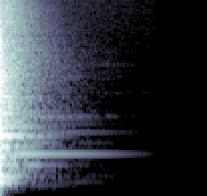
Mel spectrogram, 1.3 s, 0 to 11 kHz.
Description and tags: PPS13x3 SM7B VELO11RS
For each microphone choice there are eleven velocity layers. The loudest strike is also a rimshot. The microphones used were an AKG D202, an Audio Technica ATM250, an Audix D6, a Beyer Dynamic M201, an Electrovoice ND868, an Electrovoice RE20, a Josephson E22, a Lawson FET47, a Shure SM57 and a Shure SM7B. The final microphone was the Josephson C720, a remarkable microphone of which only twenty were made to mark the Josephson company's 20th anniversary. Placement of mic varied according to sensitivity and polar pattern. Preamps used were Amek throughout and all sources were recorded directly to Pro Tools through Frontier Design Group and Digidesign converters. Final editing and processing was carried out in Cool Edit Pro.
13x3, drum, multi, pearl, piccolo, sample, shure, sm7b, snare, steel, velocity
